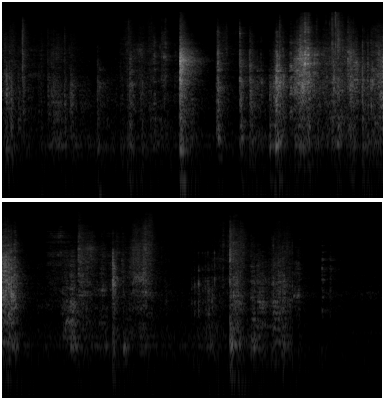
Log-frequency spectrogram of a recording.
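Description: Cardboard rustles and scrapes as a box is opened and handled.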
